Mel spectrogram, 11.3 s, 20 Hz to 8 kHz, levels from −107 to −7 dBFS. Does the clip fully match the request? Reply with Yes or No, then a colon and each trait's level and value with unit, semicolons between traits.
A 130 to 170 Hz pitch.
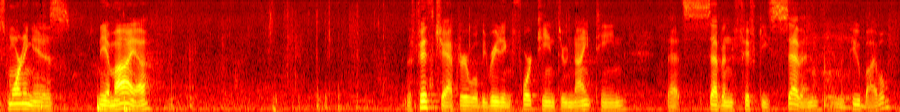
No: low, 105 Hz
